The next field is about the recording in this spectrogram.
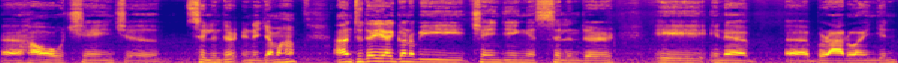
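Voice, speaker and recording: There is noticeable background noise and audible room echo. A man speaks at a medium pitch with ordinary pitch variation. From Cuba. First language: Spanish. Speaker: boat mechanic. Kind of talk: tutorial. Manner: halting.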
